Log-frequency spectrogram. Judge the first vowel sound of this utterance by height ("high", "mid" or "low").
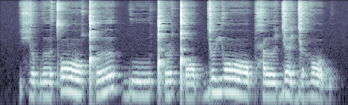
mid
